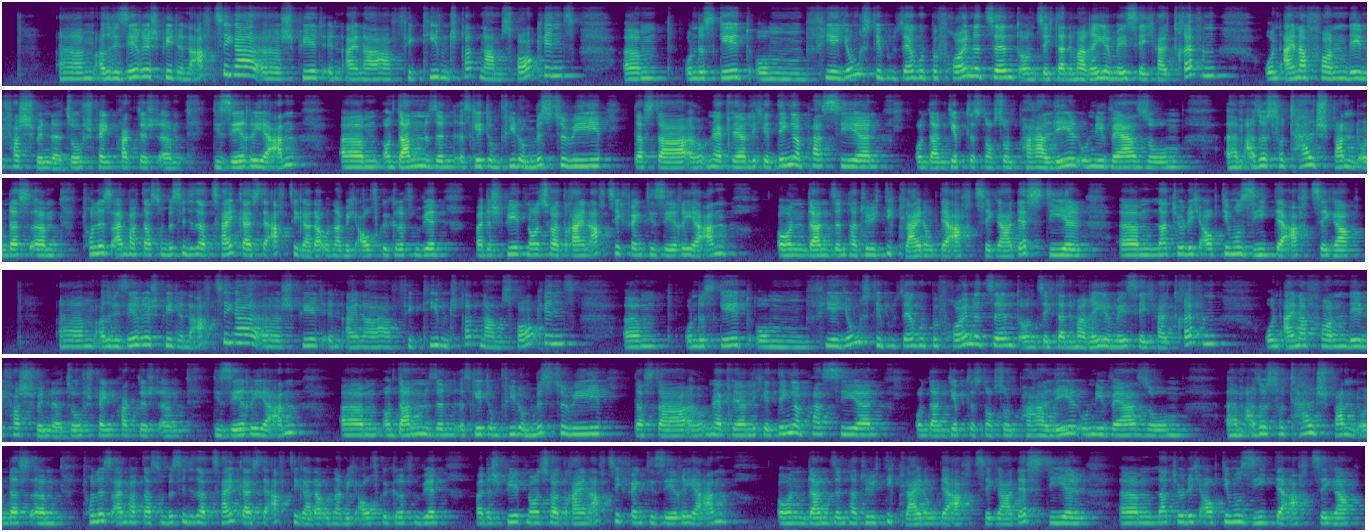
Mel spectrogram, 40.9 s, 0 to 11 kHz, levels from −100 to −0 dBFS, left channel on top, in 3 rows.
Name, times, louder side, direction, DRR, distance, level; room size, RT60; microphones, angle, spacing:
voice 1, 0.6-6.5 6.8-16.8 17.0-19.7 20.0-22.5 22.8-25.4 25.9-34.5 35.0-40.9, left 3 dB, 45° left, 9 dB, 1.4 m, -29 dB
19.0 x 18.5 x 2.6 m, 0.35 s
head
